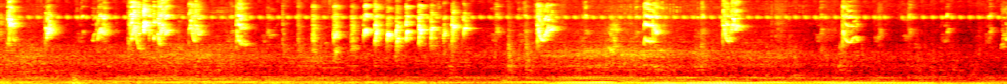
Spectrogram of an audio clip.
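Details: Baby lovebird learning to vocalise, giving rapid, scratchy high chirps in quick irregular bursts for about six seconds, then mostly quiet with low background rumble and a steady thin whine.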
